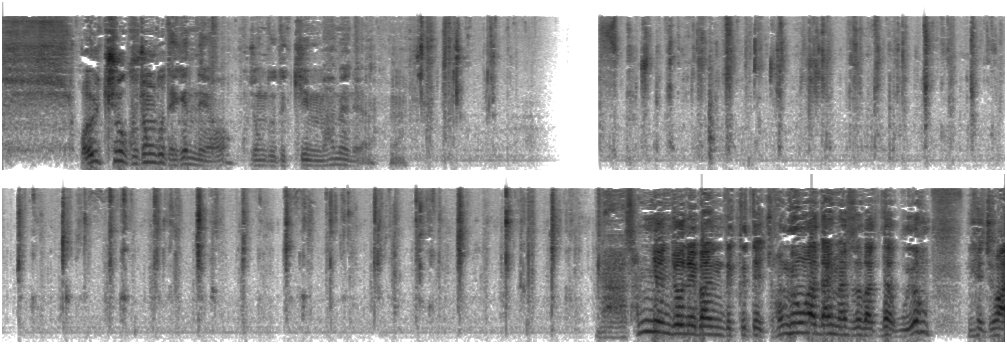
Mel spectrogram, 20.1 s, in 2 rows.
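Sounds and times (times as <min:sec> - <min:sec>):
man chewing food: 0:03.7 - 0:05.4, 0:06.0 - 0:16.2.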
